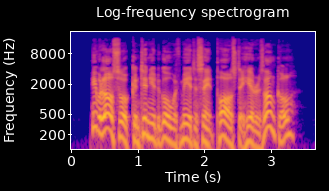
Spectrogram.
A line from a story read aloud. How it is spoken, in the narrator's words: interjected quickly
